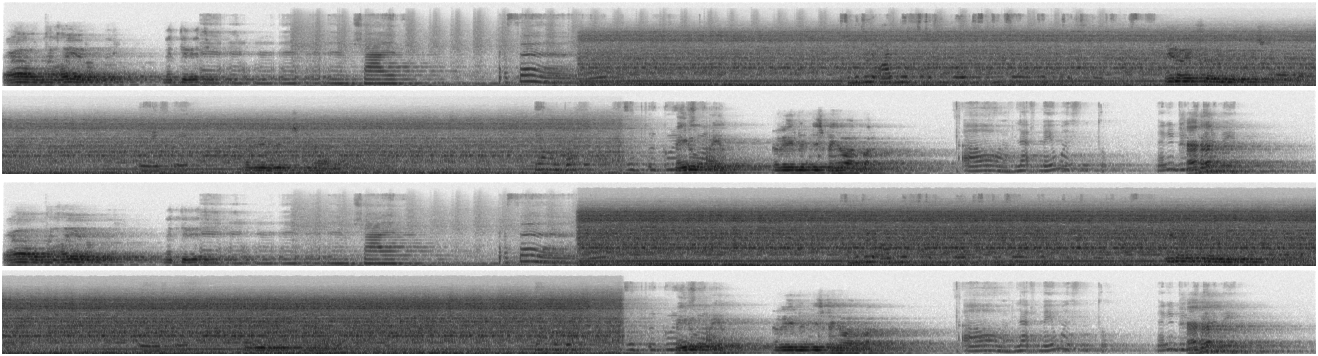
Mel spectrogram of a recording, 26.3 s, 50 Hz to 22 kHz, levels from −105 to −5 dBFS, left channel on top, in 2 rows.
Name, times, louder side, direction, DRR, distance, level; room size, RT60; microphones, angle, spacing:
voice 1, 0.0-1.2 1.6-2.1 11.6-13.1 15.5-16.6 19.9-20.4 20.8-21.9 25.0-25.3, left 1 dB, 70° left, 2 dB, 2.3 m, -21 dB
voice 2, 2.0-4.0 5.2-6.9 8.4-11.3 14.5-15.1 18.5-20.4 22.7-24.2 24.7-25.5, equal, 15° left, 6 dB, 1.2 m, -30 dB
sound 1, 2.9-11.4, left 1 dB, 40° left, 2.4 m, -40 dB
sound 2, 5.7-19.4, right 7 dB, 50° right, 0.5 m, -22 dB
29.0 x 10.5 x 9.0 m, 2.2 s
head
